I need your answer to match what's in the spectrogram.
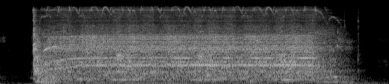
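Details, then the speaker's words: Abandoned 1956 Oldsmobile 88, long stored and partly disassembled, no compression tester: about three seconds of fast free starter whir with hardly any cylinder pulsing, doesn't sound like much compression but turns over; possible low compression suspected. "doesn't sound like a lot of wind but it turns over"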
